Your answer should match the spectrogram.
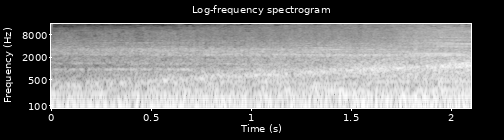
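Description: Cinematic intro sound effect: a deep rumble that swells steadily louder, with a hiss above it rising and brightening as it builds.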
